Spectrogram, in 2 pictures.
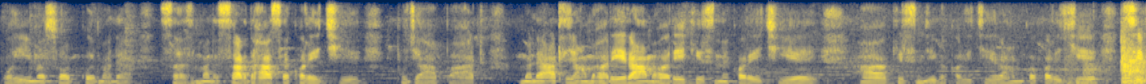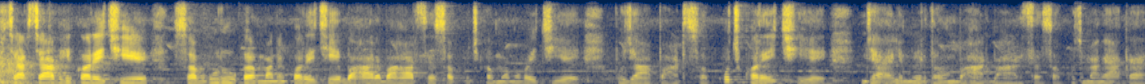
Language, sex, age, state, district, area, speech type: Maithili, female, 60+, Bihar, Madhepura, rural, spontaneous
